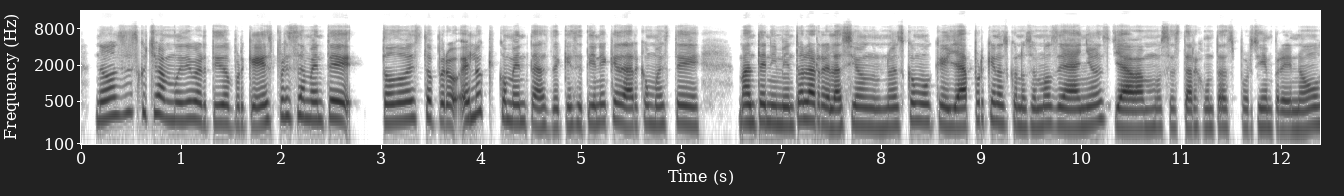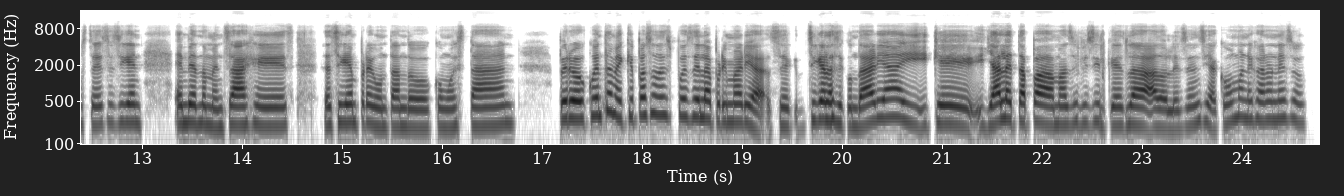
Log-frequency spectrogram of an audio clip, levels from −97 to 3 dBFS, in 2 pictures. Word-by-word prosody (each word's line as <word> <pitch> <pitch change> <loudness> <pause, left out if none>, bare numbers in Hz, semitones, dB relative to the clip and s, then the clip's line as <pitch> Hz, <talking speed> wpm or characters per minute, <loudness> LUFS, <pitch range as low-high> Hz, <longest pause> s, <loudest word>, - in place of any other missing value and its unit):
No, 265 +4 -1
sí 295 - -13
se 330 - -8
escucha 320 -2 -4
muy 240 -1 -6
divertido 220 -3 -4
porque 205 0 -1
es 230 - -4
precisamente 275 - -1 0.3
todo 230 +2 -1
esto, 255 0 -4
pero 220 -1 -3
es 245 - 0
lo 325 +4 -3
que - - -18
comentas, 220 -5 -5
de 190 0 -8
que 200 - -8
se 205 -1 -10
tiene 215 +1 -6
que 235 - -5
dar 200 -1 -1
como 215 -1 -8
este 210 -1 -5 0.4
mantenimiento 220 0 -1
a - - -1
la 235 -1 +4
relación. 195 -1 -3
No 195 - -6
es 200 - -7
como 230 -2 -4
que 200 -2 -4
ya 195 0 +3
porque 240 +3 -8
nos 220 -2 -4
conocemos 200 0 -7
de 200 -1 -2
años, 205 +5 -2
ya 180 -2 +3
vamos 185 +1 -4
a 190 - -10
estar 180 0 -6
juntas 185 0 -9
por 185 -1 -13
siempre, 185 -2 -6
¿no? 175 +2 -4
Ustedes 205 +1 -5
se 220 -1 -12
siguen 225 0 0 0.3
enviando 215 0 +1
mensajes, 200 +1 +2 0.3
se 205 - -1
siguen 225 +1 +1
preguntando 190 -4 0
cómo 190 -1 -4
están. 200 +2 0 0.4
Pero 255 0 +7
cuéntame, 290 0 +2
¿qué 275 - -4
pasó 295 +2 +2
después 280 -1 -2
de 270 - +4
la 255 - +5
primaria? 225 -1 +2
se 195 -2 -5 0.2
sigue 245 +1 +5
la 240 - +7
secundaria 230 +6 +4
y 205 -4 -1
que 210 -2 +2
y 195 - -6
ya 215 +3 +8
la 255 - +7
etapa 225 -3 +6
más 210 0 -1
difícil, 220 0 -8
que 200 +2 -2
es 200 - -6
la 205 -2 +7
adolescencia. 185 +3 -1
¿Cómo 220 +5 -5
manejaron 250 -1 -3
eso? 255 -3 -6
215 Hz, 200 wpm, -23 LUFS, 195-240 Hz, 0.4 s, ya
